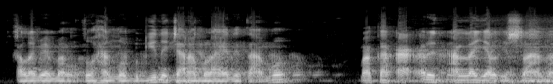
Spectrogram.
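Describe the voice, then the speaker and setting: A man giving a Ramadan sermon in a mosque, telling a story with lively, casual talk and Arabic quotations he explains as he goes. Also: lowish voice. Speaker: mosque preacher. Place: mosque hall. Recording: echoey mosque with audience.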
